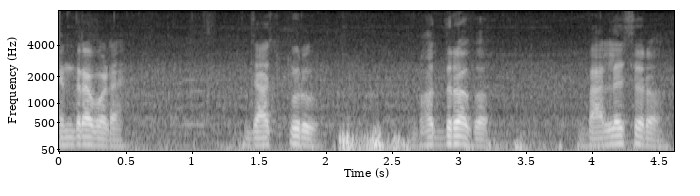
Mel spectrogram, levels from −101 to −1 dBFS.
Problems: constant background noise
